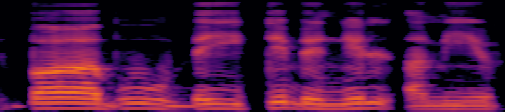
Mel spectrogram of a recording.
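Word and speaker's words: بابُ بيتِ ابنِ الأميرِ: Okay, and the way you would say is Babu Bayt ibn al-Amir. You wouldn't pronounce this Hamza because this Hamza is Hamzatul Wasl. So it's equivalent to a silent letter in English language.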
